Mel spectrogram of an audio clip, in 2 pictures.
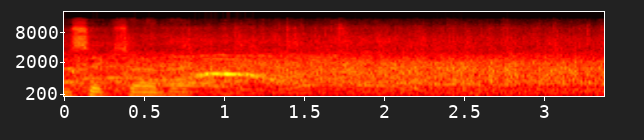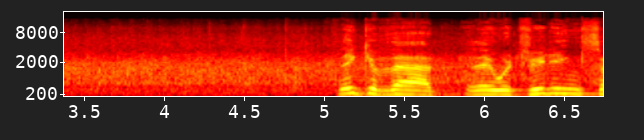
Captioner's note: applause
